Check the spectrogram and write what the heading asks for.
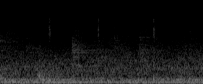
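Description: Pause in speech: a steady low hum and faint hiss of room tone, with a few faint ticks.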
